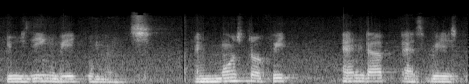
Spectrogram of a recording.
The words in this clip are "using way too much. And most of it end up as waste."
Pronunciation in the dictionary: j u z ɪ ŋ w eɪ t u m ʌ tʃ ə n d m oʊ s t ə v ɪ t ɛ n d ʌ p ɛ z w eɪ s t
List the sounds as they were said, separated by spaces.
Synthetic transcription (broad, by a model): j u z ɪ ŋ w eɪ t u m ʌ s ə n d m oʊ s t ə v ɪ t ɛ n d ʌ p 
